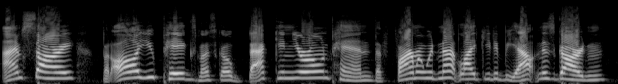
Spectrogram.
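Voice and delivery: firm guard dog. Acted. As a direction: send the pigs home firmly. Guard dog figure orders pigs.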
